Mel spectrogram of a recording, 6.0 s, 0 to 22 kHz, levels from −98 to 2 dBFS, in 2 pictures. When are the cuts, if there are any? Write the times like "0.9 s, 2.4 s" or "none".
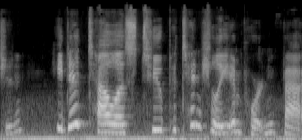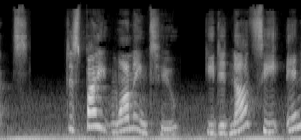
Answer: none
